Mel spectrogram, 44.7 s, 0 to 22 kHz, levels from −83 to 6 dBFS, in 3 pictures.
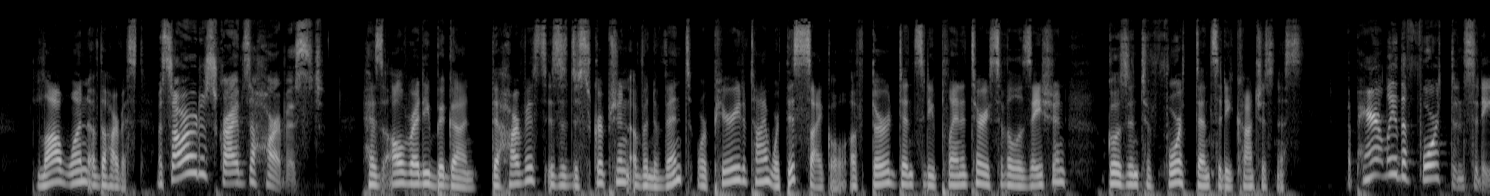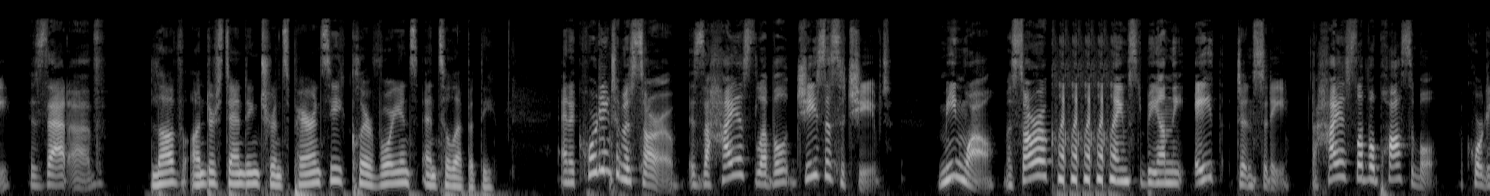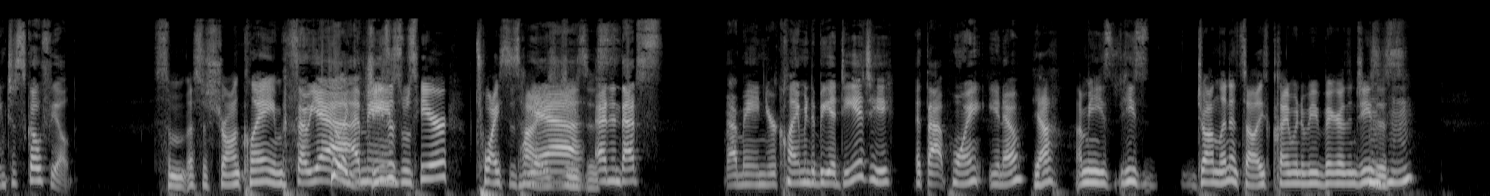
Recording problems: uneven, jittery; strongly; from 1 to 43 s
audio stuttering; at 25 s

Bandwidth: 15 kHz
